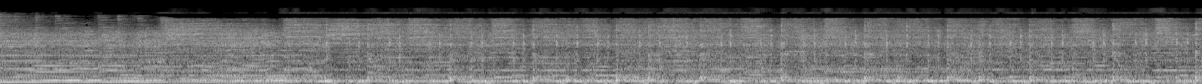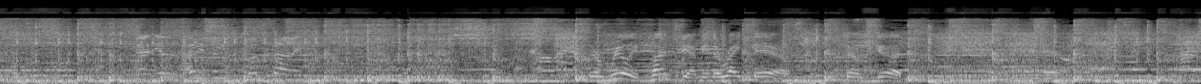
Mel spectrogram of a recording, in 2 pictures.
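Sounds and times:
loud rock music: 0.0 - 24.0.

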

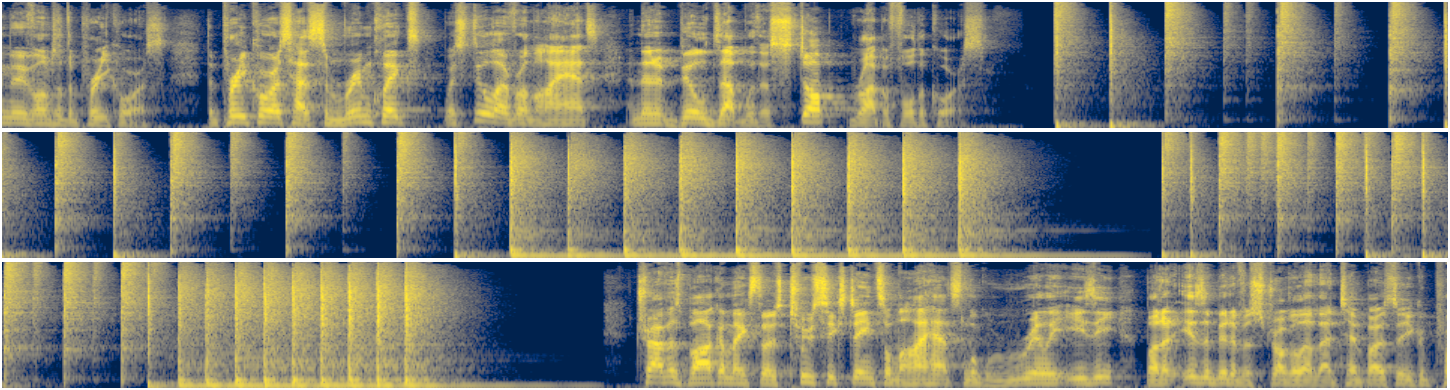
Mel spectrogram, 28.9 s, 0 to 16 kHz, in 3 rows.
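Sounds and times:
electronic drum kit playing: 7.0 - 8.7, 9.3 - 11.7, 12.3 - 16.8, 17.4 - 22.7
snare and bass drum hits: 7.0 - 16.7, 17.4 - 22.5
rim clicks and hi-hat: 17.4 - 20.7.

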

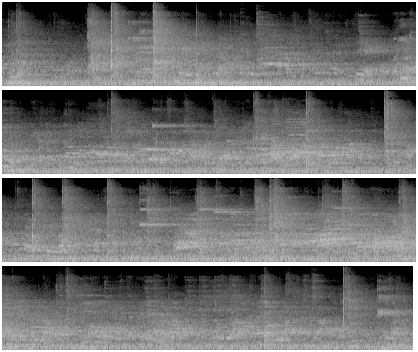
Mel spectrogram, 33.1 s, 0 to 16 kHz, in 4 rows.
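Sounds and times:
rackets hitting shuttlecock: 0.1 - 0.6, 1.7 - 4.0, 15.9 - 16.4, 17.1 - 19.8, 21.6 - 22.4, 23.3 - 23.7, 31.0 - 32.5
shoes squeaking on court floor: 2.5 - 3.1, 19.2 - 21.5, 32.3 - 32.9.

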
